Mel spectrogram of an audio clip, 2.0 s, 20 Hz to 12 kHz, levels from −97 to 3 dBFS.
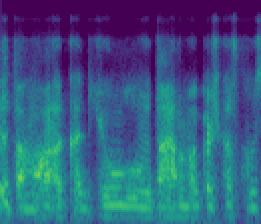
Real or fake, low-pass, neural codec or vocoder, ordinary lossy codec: fake; 7.2 kHz; codec, 16 kHz, 1 kbps, FreqCodec, smaller model; Opus, 24 kbps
